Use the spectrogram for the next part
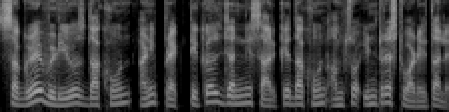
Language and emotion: Goan Konkani, neutral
